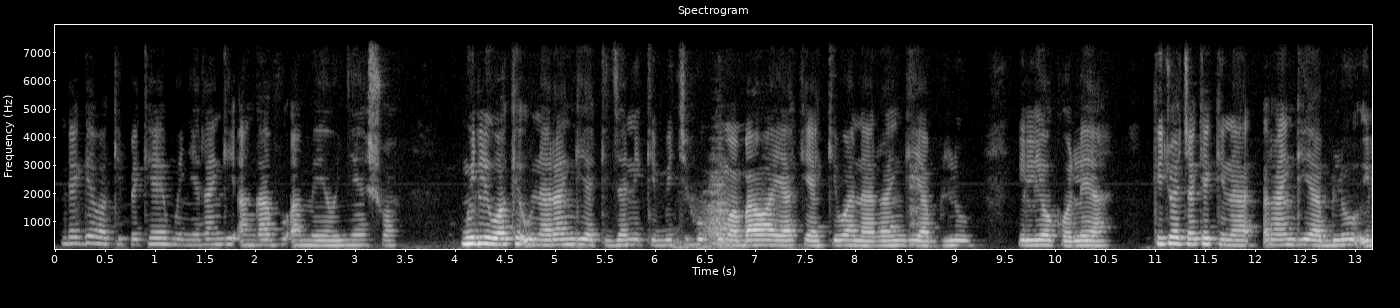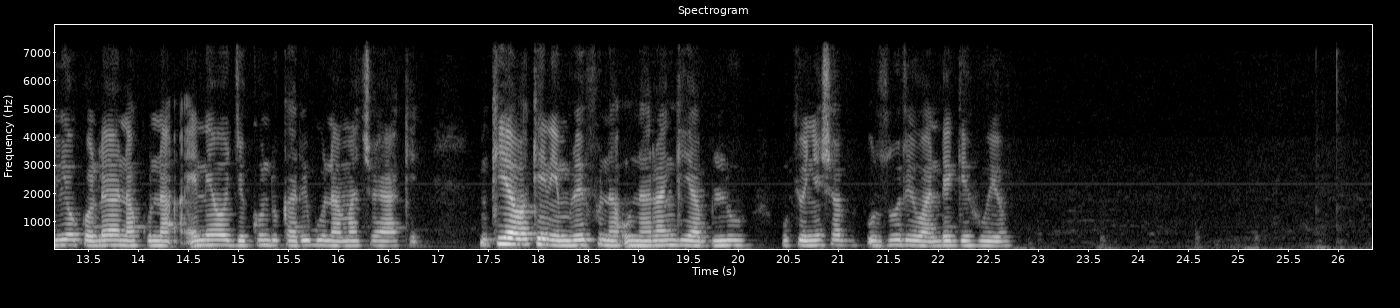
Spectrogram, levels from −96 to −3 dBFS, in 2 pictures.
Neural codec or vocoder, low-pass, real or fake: none; 7.2 kHz; real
